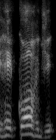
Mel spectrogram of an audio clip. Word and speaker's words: recorde: A sílaba tônica de recorde é o core. A sílaba tônica de rubrica é o Bri. Aí o que que as pessoas fazem? Elas colocam recorde e rúbrica. E aí isso é um erro.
